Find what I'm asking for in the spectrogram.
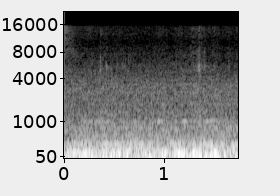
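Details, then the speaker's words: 2014 Ford Escape 2.0 EcoBoost on a road test just after the dealership: deep, steady rotational rumble, with the front right wheel bearing howling badly and the back right also making rotational noise. "i've barely left the dealership and i can already hear the front right wheel bearing howling and the back right both of them are making rotational noise and these are notorious for bearings going bad"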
